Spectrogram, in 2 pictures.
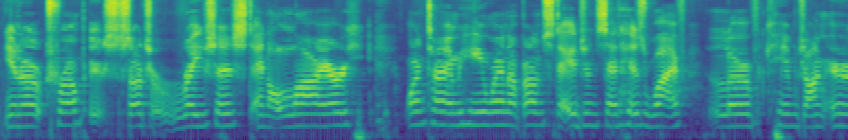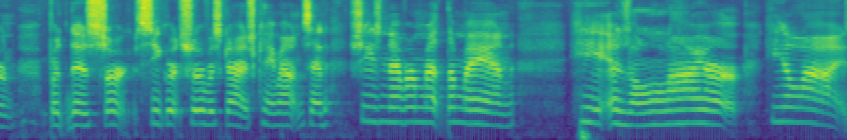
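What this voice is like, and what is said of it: Imitates another person's voice. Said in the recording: “I'm going to do an impression of him... I do a great impression of him... They say it's really good”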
